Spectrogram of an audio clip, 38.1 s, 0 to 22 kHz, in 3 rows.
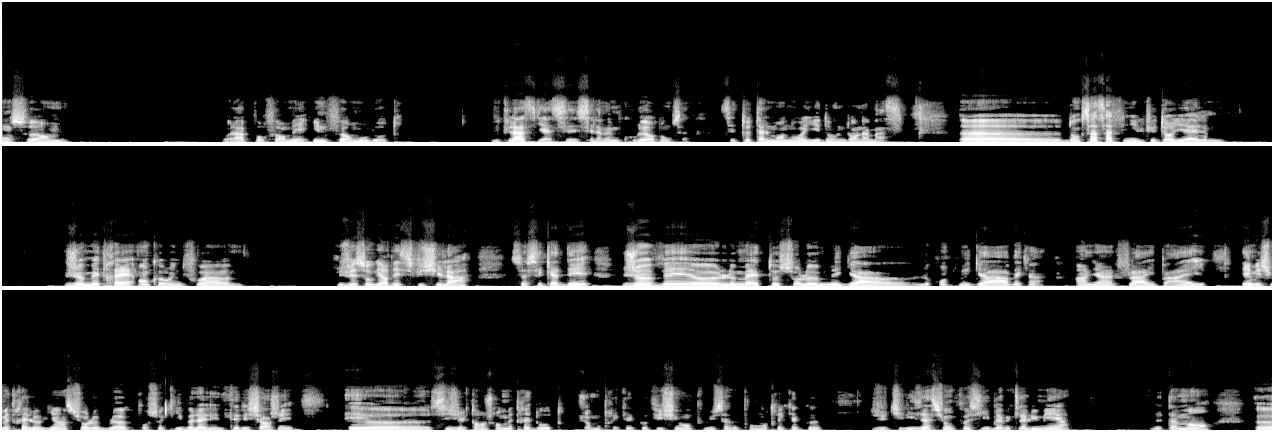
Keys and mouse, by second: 6.6 click, 10.9 click, 14.6 click.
